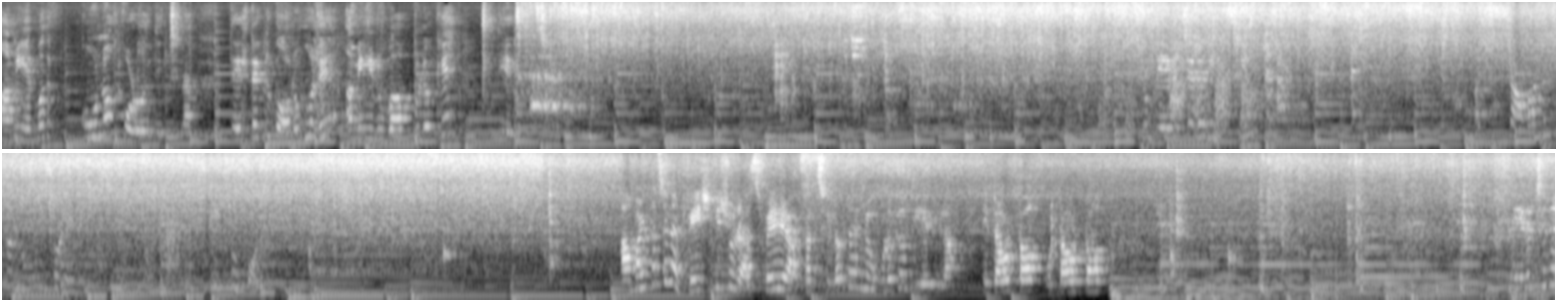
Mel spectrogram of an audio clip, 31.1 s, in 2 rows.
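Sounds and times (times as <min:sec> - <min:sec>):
food sizzling in a pan: 0:05.2 - 0:31.0
spoon stirring in a pan: 0:07.8 - 0:10.0, 0:10.8 - 0:13.8.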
